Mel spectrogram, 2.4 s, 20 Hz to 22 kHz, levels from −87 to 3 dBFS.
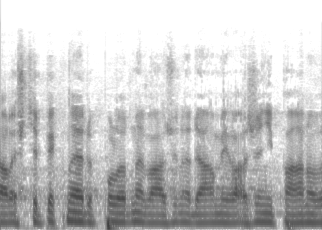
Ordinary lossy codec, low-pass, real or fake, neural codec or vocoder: AAC, 48 kbps; 14.4 kHz; fake; autoencoder, 48 kHz, 128 numbers a frame, DAC-VAE, trained on Japanese speech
